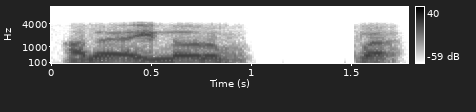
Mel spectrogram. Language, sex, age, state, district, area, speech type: Kannada, male, 60+, Karnataka, Chitradurga, rural, conversation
